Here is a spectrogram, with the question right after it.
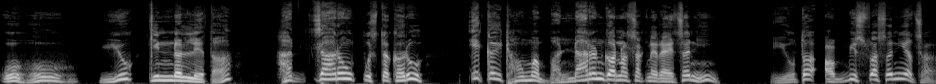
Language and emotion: Nepali, surprised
